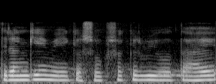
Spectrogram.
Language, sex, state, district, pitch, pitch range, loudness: Hindi, female, Uttar Pradesh, Budaun, 205 Hz, 195-210 Hz, -17 LUFS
